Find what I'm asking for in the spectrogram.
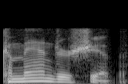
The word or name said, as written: commandership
